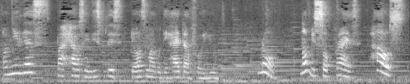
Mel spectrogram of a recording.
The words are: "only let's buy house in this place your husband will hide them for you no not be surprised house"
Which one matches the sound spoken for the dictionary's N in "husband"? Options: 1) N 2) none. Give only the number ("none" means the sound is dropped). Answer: 2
